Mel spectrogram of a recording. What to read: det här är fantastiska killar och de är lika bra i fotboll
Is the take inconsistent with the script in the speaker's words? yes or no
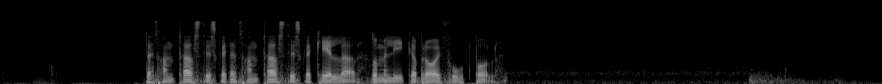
yes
